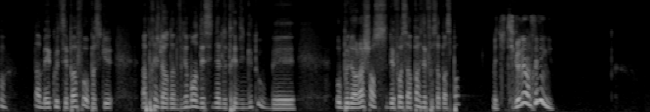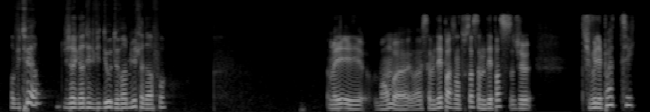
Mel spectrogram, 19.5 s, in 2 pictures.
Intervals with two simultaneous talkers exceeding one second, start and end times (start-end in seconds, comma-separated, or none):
none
